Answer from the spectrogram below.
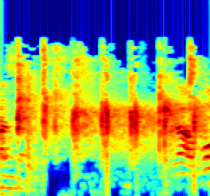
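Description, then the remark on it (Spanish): Steady rhythmic clapping for the LGTBQI+ community, roughly seven claps about a third of a second apart, fairly loud, with voices talking or cheering underneath. “Pero bueno, en cuestión vamos a cerrar diciendo que estamos todos muy orgullosos de ser disidentes y quiero cerrar esto con un aplauso para toda la colectividad LGTBQI+.”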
